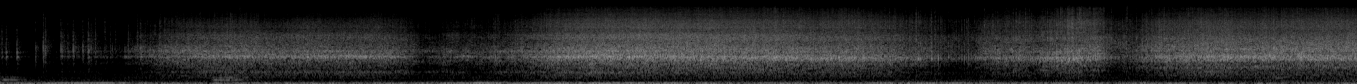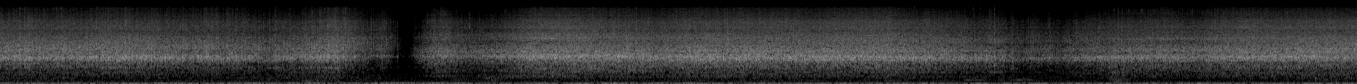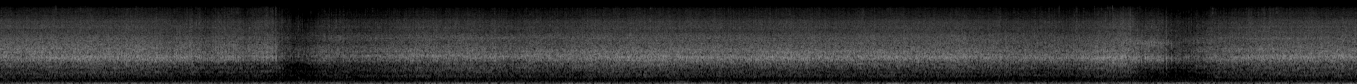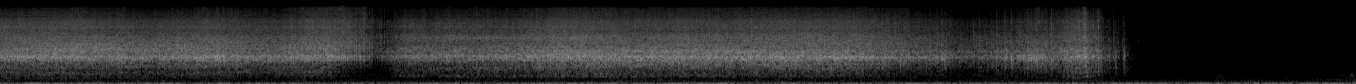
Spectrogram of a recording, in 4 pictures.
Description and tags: Pau De Chuva 03
A traditional instrument/effect made by different cultures native to Brazil.
Piece of tree branch measuring one meter and approximately 8 centimeters in diameter, carved by termites.
They create small tunnels that are filled with gravel, grain or seeds.
Effect, pau-de-chuva, percussion, rain, rain-stick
